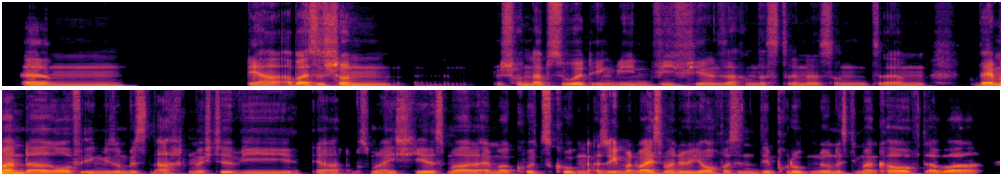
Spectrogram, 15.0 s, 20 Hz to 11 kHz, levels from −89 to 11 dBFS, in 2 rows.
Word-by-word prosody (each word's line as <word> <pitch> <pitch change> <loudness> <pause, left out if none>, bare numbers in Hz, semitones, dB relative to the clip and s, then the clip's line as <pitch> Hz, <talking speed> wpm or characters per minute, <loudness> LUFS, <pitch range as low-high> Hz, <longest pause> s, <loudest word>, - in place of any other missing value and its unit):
Ähm, 100 -1 0 0.9
ja, - - +3
aber - - +6
es 105 - +4
ist 110 - +3
schon 105 -2 +3 0.7
schon 105 -4 -3
absurd 95 -1 +1
irgendwie, 85 -1 -6
in 90 +3 -8
wie 100 - -4
vielen 90 -4 -5
Sachen 85 +2 -6
das 80 - -8
drin 80 +1 -7
ist. 85 0 -7
Und, 85 -1 -11
ähm, 80 +1 -6 0.3
wenn 95 - +7
man 110 -1 +9
darauf 90 -1 +3
irgendwie 90 0 -3
so 90 - -1
'n 90 - -4
bisschen 100 - -5
achten 100 -1 -4
möchte, 85 -1 -2
wie 85 0 -5
ja, - - -3
da - - -20
muss - - -13
man - - -3
eigentlich - - -4
jedes 90 +1 +1
Mal 85 +1 +1
einmal 90 0 -1
kurz 75 -1 -4
gucken. - - -1
Also, - - -3
irgendwann - - +1
weiß 100 0 +6
man 95 -1 +1
nämlich 95 -1 +2
auch, 100 - +2
was 95 - -4
in 95 -2 -6
den - - -1
Produkten 90 - -2
drin 95 +1 -1
ist, 95 +2 -5
die - - -10
man 90 -1 -1
kauft, 95 +2 +1
aber, 90 0 +2
90 Hz, 215 wpm, -24 LUFS, 85-100 Hz, 0.9 s, man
